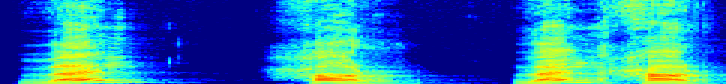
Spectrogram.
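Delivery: "ven har" recited loud with a heavy ra; thick ra recitation. Shown as a demonstration. Teacher reciting the example for students, loud.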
